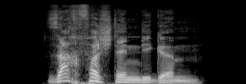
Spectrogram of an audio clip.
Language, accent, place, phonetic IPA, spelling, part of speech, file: German, Germany, Berlin, [ˈzaxfɛɐ̯ˌʃtɛndɪɡəm], sachverständigem, adjective, De-sachverständigem.ogg
- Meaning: strong dative masculine/neuter singular of sachverständig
